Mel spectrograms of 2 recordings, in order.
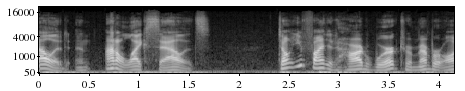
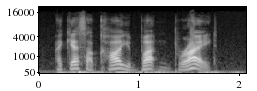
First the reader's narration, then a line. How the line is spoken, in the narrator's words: said Trot, sighing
